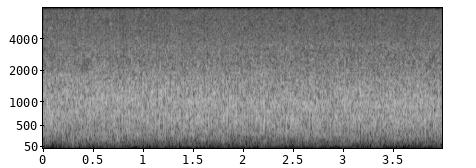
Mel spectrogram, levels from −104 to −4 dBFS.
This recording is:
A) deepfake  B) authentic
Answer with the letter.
A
